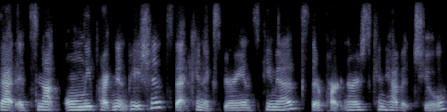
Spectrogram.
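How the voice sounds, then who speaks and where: A woman talks at a medium pitch. Behind her, the background stays quiet. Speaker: psychiatric nurse practitioner. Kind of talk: educational presentation.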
